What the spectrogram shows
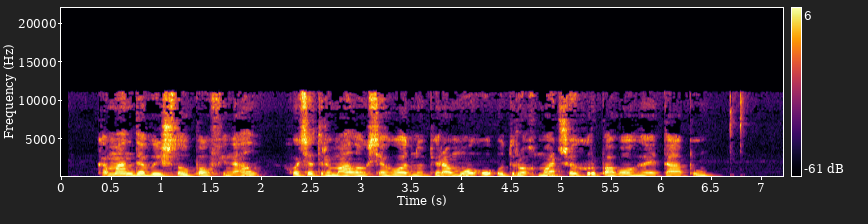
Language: Belarusian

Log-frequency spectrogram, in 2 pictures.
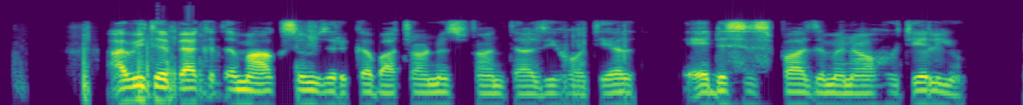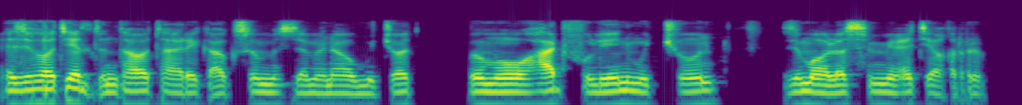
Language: Tigrinya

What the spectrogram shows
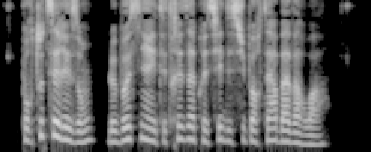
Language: French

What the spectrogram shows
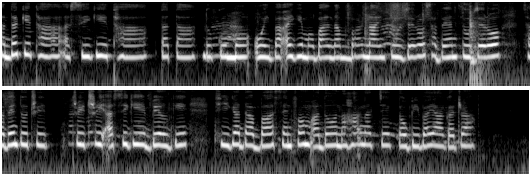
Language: Manipuri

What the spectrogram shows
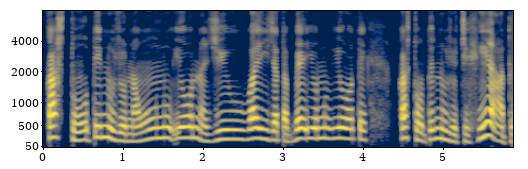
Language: San Miguel El Grande Mixtec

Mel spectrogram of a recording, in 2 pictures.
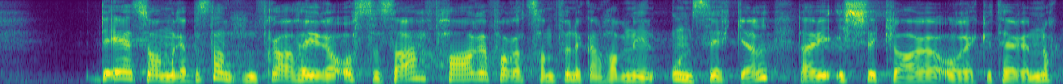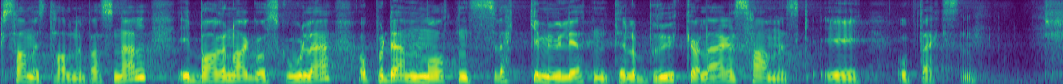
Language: Norwegian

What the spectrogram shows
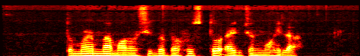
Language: Bangla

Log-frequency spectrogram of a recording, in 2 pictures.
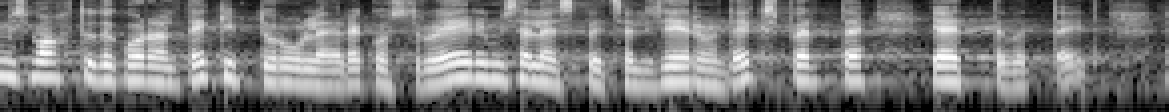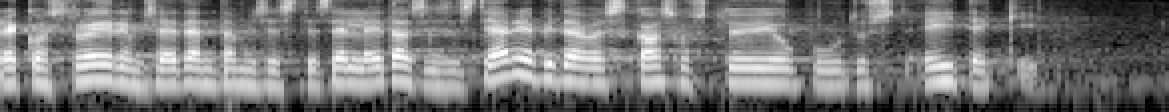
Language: Estonian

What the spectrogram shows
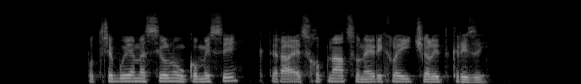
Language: Czech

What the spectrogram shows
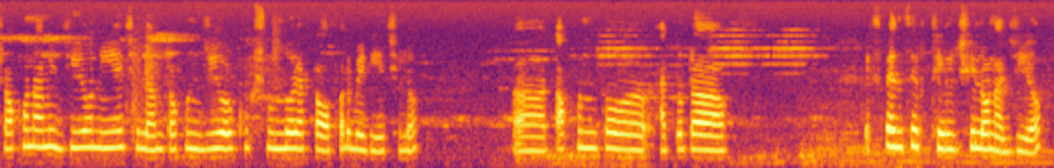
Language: Bangla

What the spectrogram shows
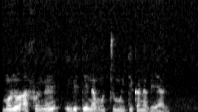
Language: Tuki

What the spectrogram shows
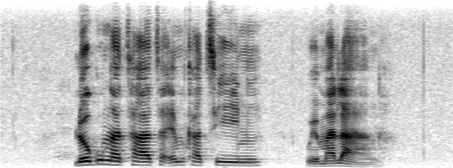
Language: Swati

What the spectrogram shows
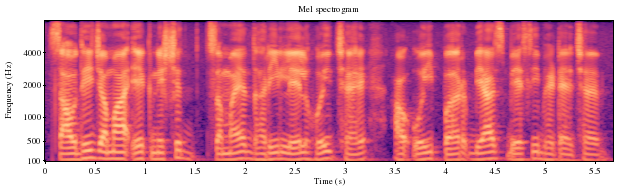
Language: Maithili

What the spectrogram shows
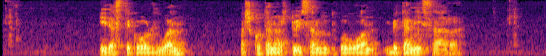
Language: Basque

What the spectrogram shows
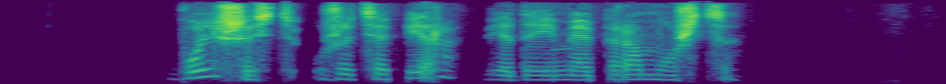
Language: Belarusian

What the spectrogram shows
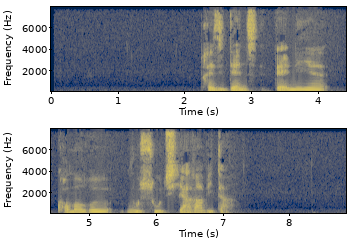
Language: Upper Sorbian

